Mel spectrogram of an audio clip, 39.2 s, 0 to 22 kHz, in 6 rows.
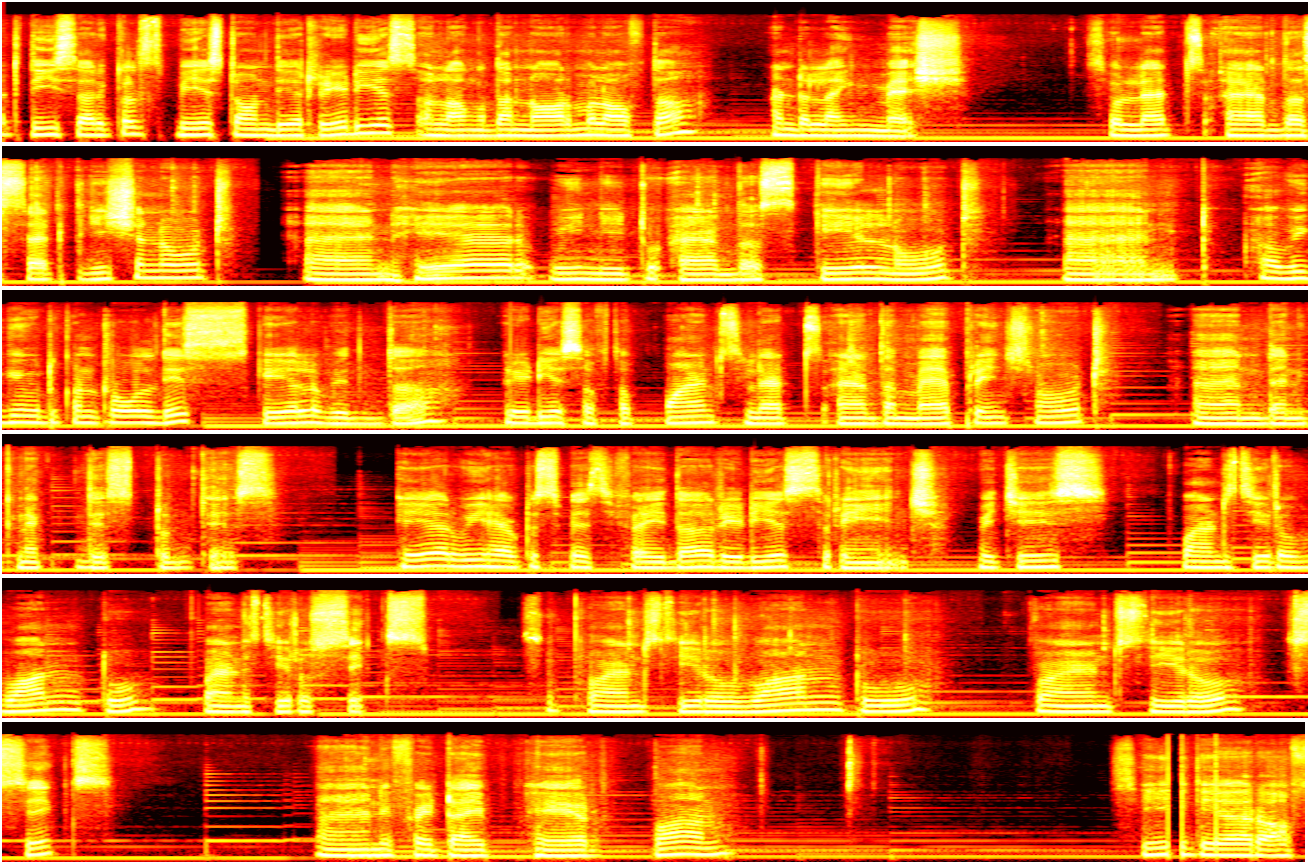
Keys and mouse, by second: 5.1 shift+a, 7.8 click, 12.0-16.3 drag, 12.6 x, 15.4 shift+d, 18.8 click, 35.2 KP_1.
